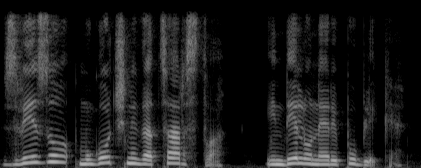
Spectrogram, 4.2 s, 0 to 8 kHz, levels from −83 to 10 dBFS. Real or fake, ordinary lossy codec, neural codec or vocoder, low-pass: fake; none; vocoder, 24 kHz, 100 mel bands, Vocos; 7.2 kHz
